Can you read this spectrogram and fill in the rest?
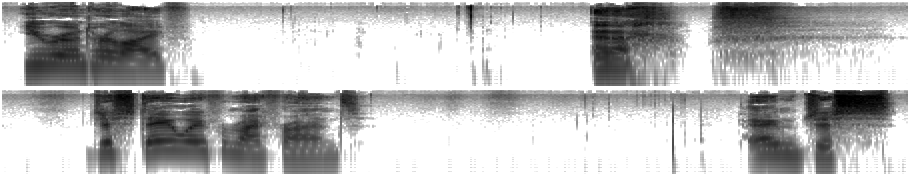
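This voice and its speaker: A woman in a casual, unscripted rant to viewers, speaking in a weary, exasperated and halting way. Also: medium pitch, no echo, clean studio sound. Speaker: online creator addressing viewers.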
